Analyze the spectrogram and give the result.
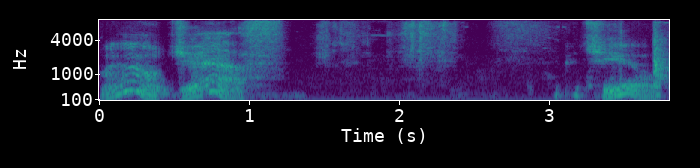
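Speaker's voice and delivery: put-on enticing come-hither voice, slow, swooping, very drawn out. Reacting to a bidder's new bid: put-on come-hither voice. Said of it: "that's my sort of come hither by my heroic voice".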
